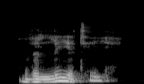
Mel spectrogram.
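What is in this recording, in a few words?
"velleity", British English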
